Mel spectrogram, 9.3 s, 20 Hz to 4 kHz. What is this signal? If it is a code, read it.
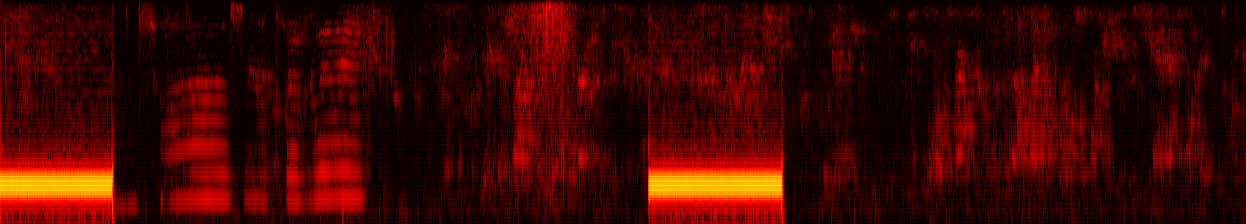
Ringback tone (Europe, 425 Hz), with speech.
